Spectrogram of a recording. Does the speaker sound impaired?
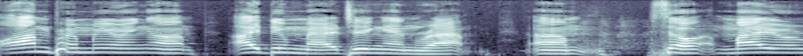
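Yes: ALS; powered wheelchair user.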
